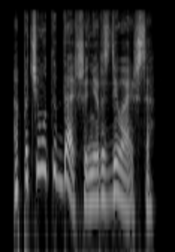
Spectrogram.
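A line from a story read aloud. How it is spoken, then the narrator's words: Snide question. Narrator (Russian): ехидно поинтересовалась я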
